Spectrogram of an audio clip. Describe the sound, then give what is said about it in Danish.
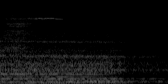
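A long train rolls past a home right beside the railway with a heavy, steady rumble and a thin high metallic whine that fades partway through; the noise eases slightly toward the end, with no voices. “Der kom sgu et tog. Der er kommet toget. og det er et langt, tog.”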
